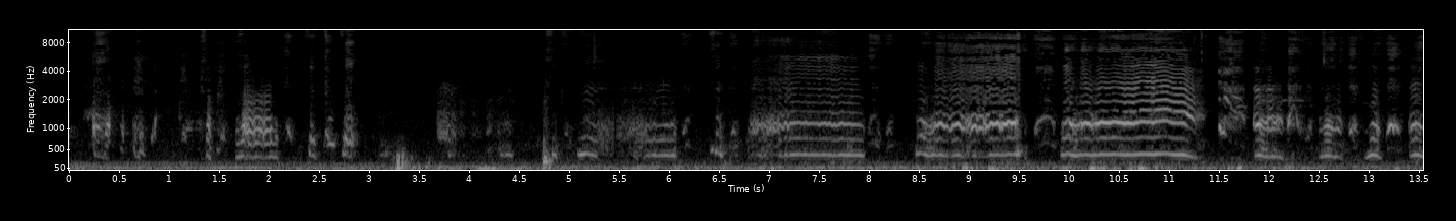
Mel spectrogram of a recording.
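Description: Fussing that builds into drawn-out, rising wails of an infant cry, with short breaths between bouts; some room noise in the background.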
